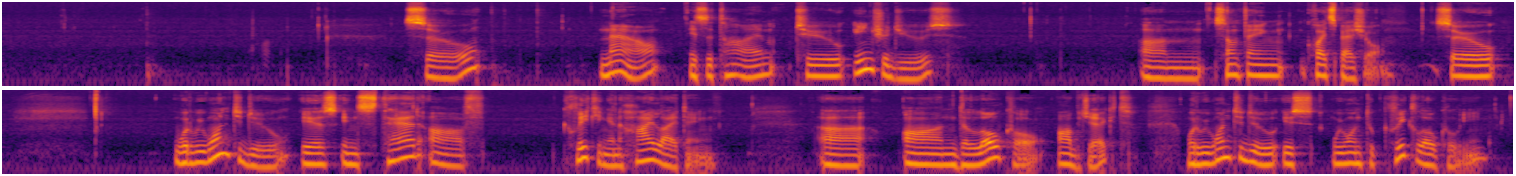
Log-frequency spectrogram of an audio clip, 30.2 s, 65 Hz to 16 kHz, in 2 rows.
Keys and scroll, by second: 5.6 ctrl+s.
